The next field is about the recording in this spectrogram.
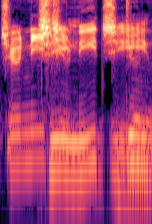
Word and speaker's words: Junichi: Depending on which Pikachu you choose, a different track created by Pokemon music producer Junichi? Did I say that right? – Junichi. – There's no extra N in there.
